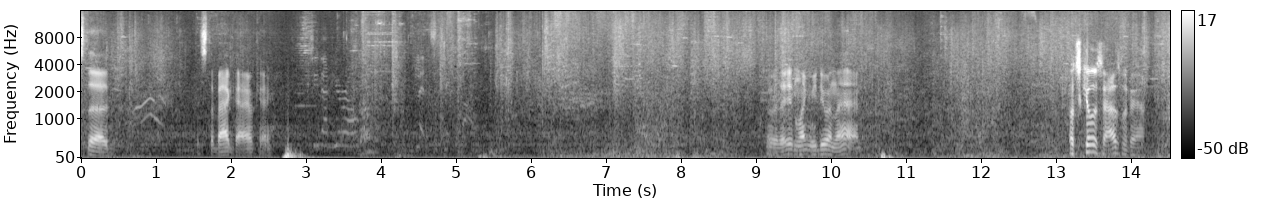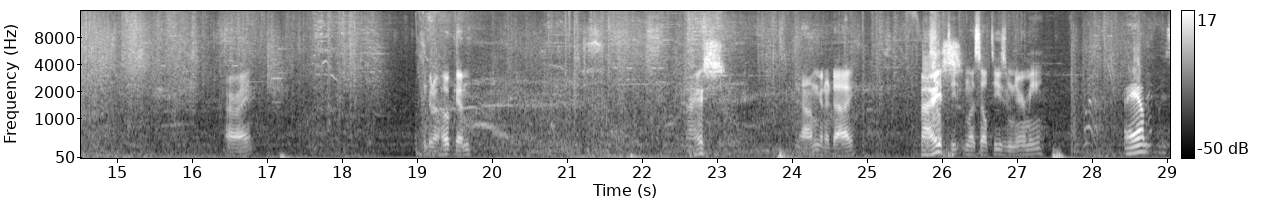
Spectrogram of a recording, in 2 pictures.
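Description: A battle game's combat effects crash, thud and zap.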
